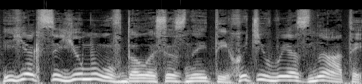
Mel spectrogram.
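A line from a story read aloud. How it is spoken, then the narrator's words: Fat boy yelling angrily. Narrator (Ukrainian): сердито загорлав якийсь товстий хлопець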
